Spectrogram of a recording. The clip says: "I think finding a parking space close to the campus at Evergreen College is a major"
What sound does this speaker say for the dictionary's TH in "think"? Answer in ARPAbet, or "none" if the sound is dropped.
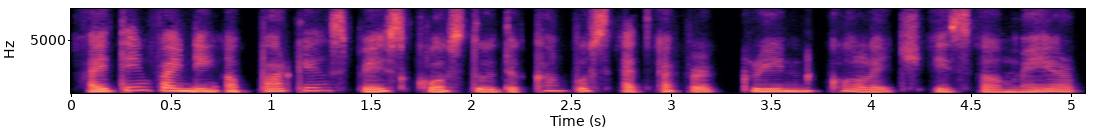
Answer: T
